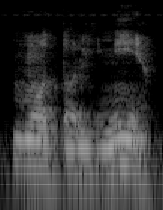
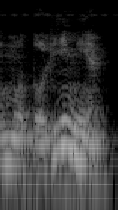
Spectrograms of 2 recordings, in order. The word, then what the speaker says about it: Motolinia: Fray Toribio de Benavente Motolinía o Motolinia, según como lo quieras pronunciar en el náhuatl, va a ser sin el acento, o ya castellanizado, como nosotros lo conocemos.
